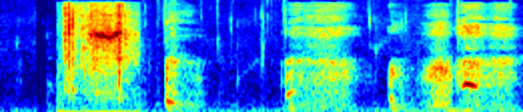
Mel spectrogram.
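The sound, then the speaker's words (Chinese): A camera shutter clicks several times in quick succession, crisp, with short mechanical whirs between shots as photos are taken of a person, and no voices. “你把我如此狼狈的样子拍下来，下流！”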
